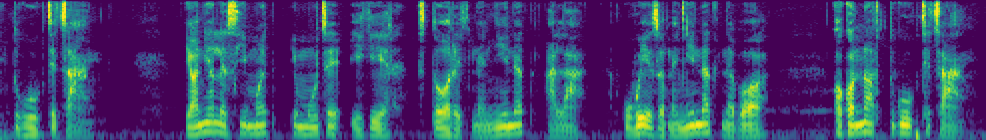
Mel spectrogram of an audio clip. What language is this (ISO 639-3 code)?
kln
